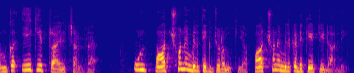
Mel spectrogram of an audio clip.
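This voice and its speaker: The recording is dull and lo-fi. A Pakistani man with a very mellow, slightly high voice delivers a lecture. He explains step by step in a didactic way, putting questions and then answering them himself. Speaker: law teacher, lecturer. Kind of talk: explanatory lecture with acted-out examples.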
